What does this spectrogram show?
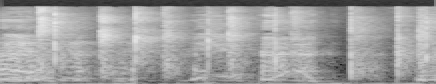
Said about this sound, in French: Ouais, on a notre trademark, les applaudissements. Voilà. Le self-applaudissement, ça, c'est nous autres. C'est ça, nous autres.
